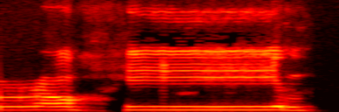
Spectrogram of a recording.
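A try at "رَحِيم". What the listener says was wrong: Itu masih ada sedikit tasdidnya. Tasdidnya sudah bagus. Kalau rahimnya tidak bertasdid, tapi haknya dia dari pangkal tenggorokan. Kalau haknya dia dari tengah tenggorokan, dia ada bertasdid gitu. Jadi enggak, sebetulnya tidak ada tasdid. Haknya tetap dari tengah tenggorokan. Rahim, rahim.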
